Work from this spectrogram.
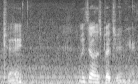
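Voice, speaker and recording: A man's voice: mid-range voice, expressive, moderate pace, background noise. A man talking in a casual, rambling monologue with a folksy, blunt and mildly profane manner. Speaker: shortwave radio hobbyist vlogger.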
